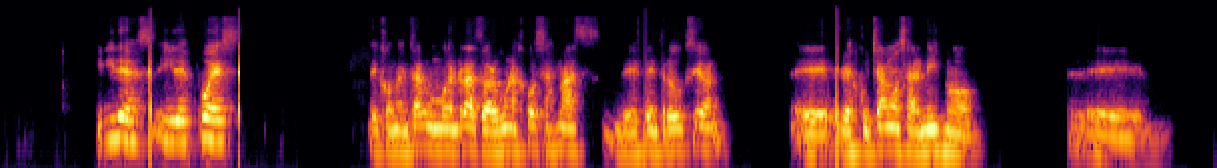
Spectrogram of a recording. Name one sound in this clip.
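An elderly man reads aloud calmly over an online call.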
